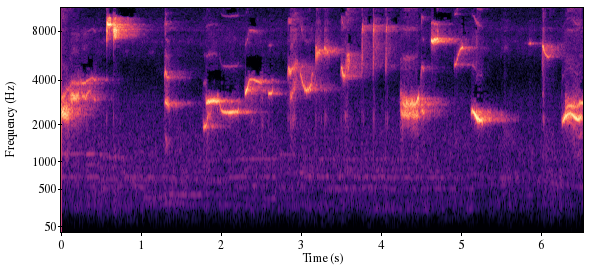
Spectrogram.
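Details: Orange-headed thrush delivering a varied ngeplong and ngriwik song for masteran training: a rapid series of clear whistled phrases that jump between high and very high pitches, some sliding down, over a faint low hum.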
